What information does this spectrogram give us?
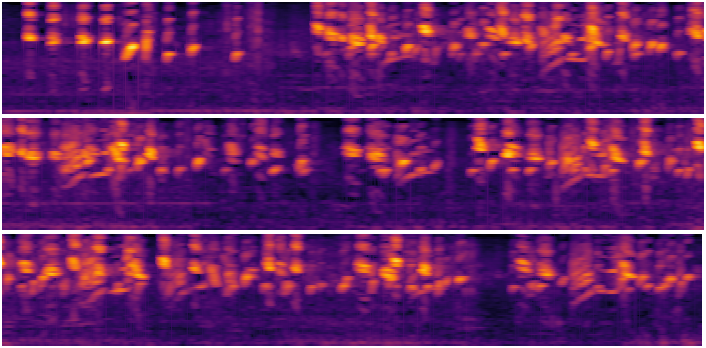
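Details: European goldfinch song to excite other goldfinches: dense, high, tinkling twittering phrases repeated every second or two, rich in fast chattering notes, with soft low background noise.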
